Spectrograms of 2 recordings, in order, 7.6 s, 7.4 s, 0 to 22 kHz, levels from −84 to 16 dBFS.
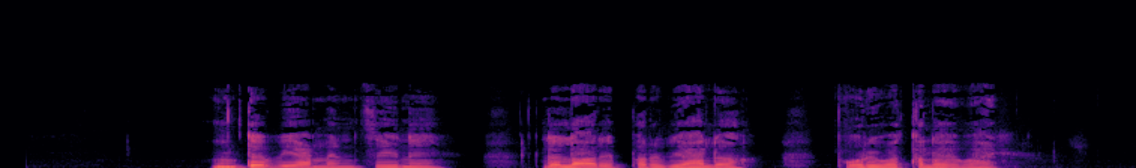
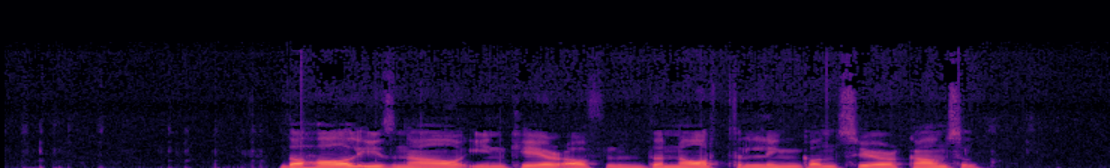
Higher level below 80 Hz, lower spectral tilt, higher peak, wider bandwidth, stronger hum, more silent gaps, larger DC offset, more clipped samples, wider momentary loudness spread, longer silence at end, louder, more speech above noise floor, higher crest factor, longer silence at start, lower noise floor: first, -52 dBFS vs -62 dBFS; about the same, -6.5 dB/octave vs -7.5 dB/octave; about the same, -4 dBFS vs -2 dBFS; second, 11.5 kHz vs 16 kHz; neither; neither; neither; neither; about the same, 10 LU vs 10 LU; about the same, 0.95 s vs 0.85 s; second, -24 LUFS vs -19 LUFS; first, 53 dB vs 43 dB; about the same, 20 dB vs 18 dB; second, 1.4 s vs 1.85 s; first, -75 dBFS vs -62 dBFS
